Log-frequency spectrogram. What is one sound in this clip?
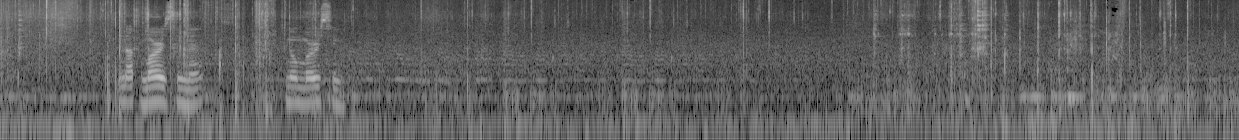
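A wood fire crackles close by.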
